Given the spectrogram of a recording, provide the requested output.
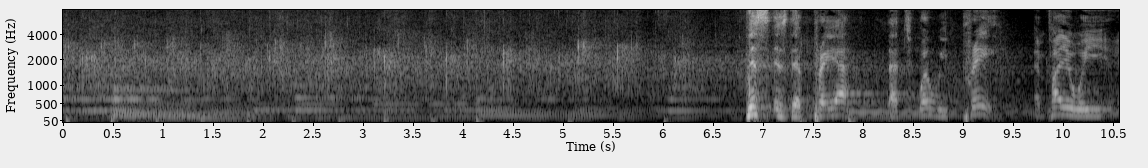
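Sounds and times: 
crowd clapping: 0:00.0 - 0:08.0
speech: 0:06.8 - 0:10.5.

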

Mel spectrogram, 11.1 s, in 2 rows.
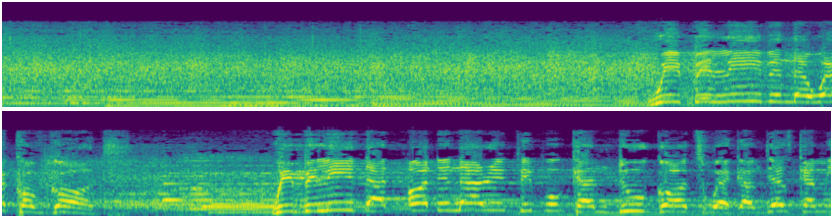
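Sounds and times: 
audience clapping: 0:00.0 - 0:06.8
speech: 0:04.4 - 0:11.0.

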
